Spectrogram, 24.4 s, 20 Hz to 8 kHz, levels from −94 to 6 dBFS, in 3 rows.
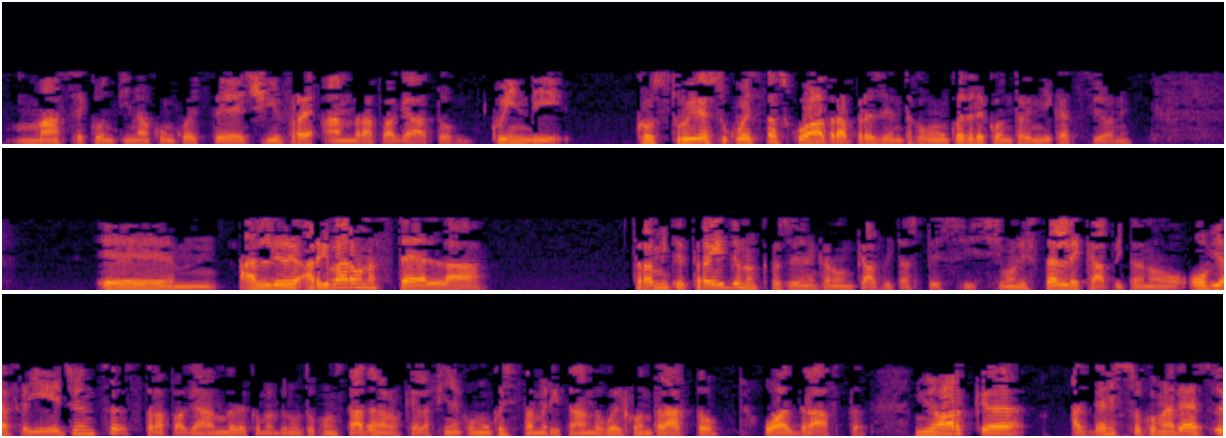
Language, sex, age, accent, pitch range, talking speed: Italian, male, 20-39, native, 130-160 Hz, 150 wpm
